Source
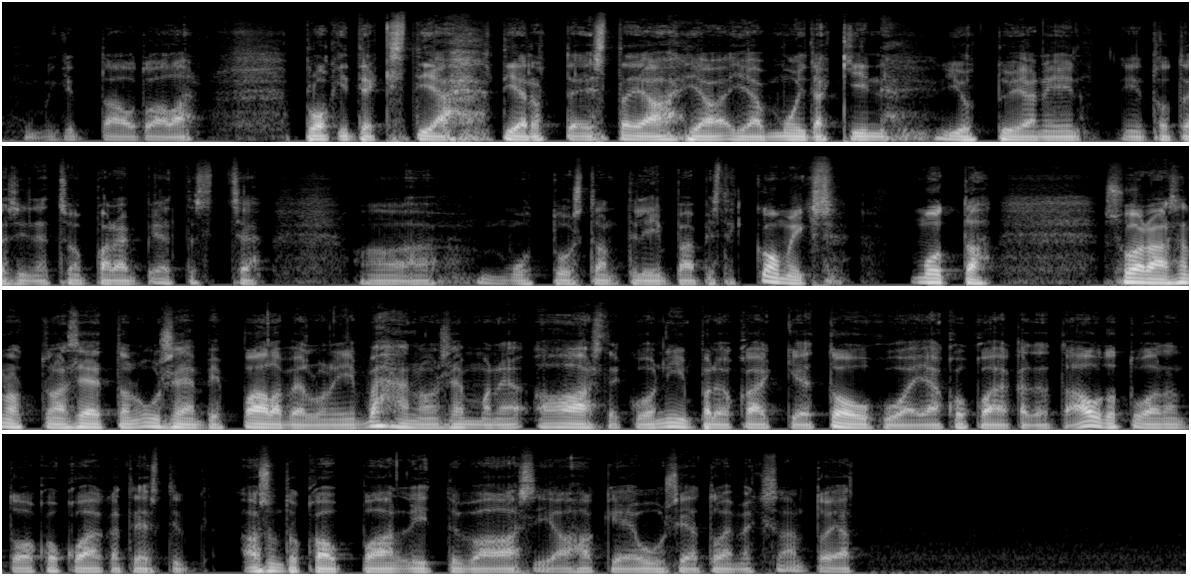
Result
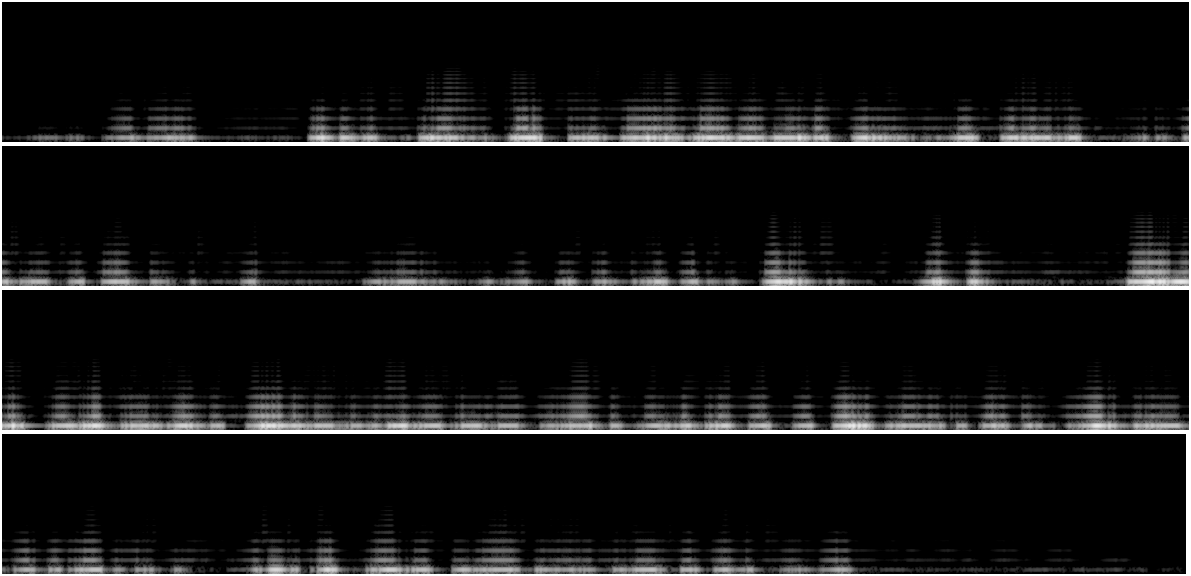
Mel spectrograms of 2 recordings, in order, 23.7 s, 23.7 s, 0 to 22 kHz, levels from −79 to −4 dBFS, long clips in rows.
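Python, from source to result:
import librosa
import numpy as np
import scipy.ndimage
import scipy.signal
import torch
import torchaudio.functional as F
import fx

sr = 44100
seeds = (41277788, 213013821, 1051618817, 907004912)

y = fx.pitch_trill(x, sr, semitones=-12.0, every_ms=92)
y = fx.transient(y, sr, attack_db=-9, sustain_db=3)
y = fx.air_absorb(y, sr, metres=170.0)
y = fx.hum_notches(y, sr, base_hz=60, count=4)
y = fx.vocoder(y, sr, bands=4, carrier='square', carrier_hz=136.0)
y = fx.tilt_eq(y, sr, slope=-4.5)
y = fx.echo_stepped(y, sr, ms=279, hz=2700.0, octaves=-0.7, feedback_pct=70, wet_db=-6.0)
y = fx.upward_expand(y, sr, threshold_db=-31.0, expansion=1.5)
y = y * 10.0 ** (-4.5 / 20.0)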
